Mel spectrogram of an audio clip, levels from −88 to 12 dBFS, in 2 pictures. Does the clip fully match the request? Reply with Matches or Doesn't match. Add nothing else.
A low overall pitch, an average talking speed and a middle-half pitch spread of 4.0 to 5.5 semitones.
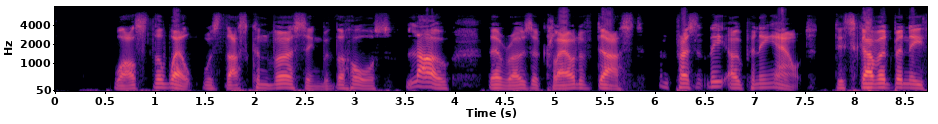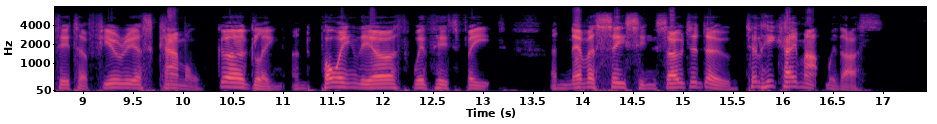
Matches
